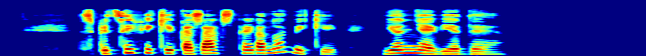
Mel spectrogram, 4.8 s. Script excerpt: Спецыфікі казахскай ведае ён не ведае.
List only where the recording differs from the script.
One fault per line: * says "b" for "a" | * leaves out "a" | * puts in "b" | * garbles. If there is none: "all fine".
* says "эканомікі" for "ведае"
